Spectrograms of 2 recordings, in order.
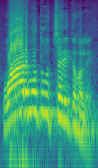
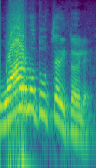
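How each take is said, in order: Both takes have the same delivery.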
